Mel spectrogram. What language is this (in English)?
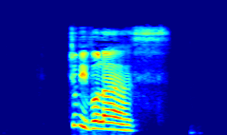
Esperanto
